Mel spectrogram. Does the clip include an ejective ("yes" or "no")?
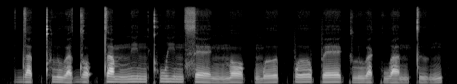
no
